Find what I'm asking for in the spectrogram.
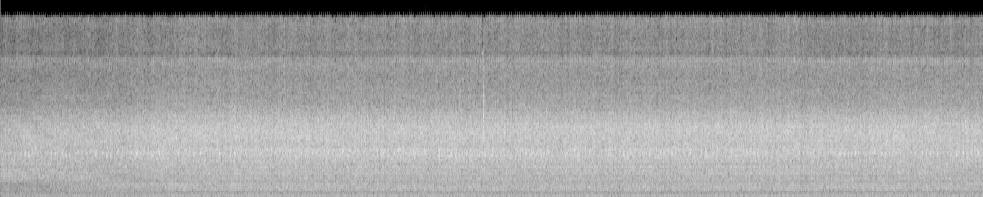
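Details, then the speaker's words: Pontiac Aztek with an unexplained overheating problem, idling with the radiator cooling fans commanded to high speed: loud steady rush of air, no surging, fans confirmed running on high. "okay so let's check the high-speed [Music] I can hear them running"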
